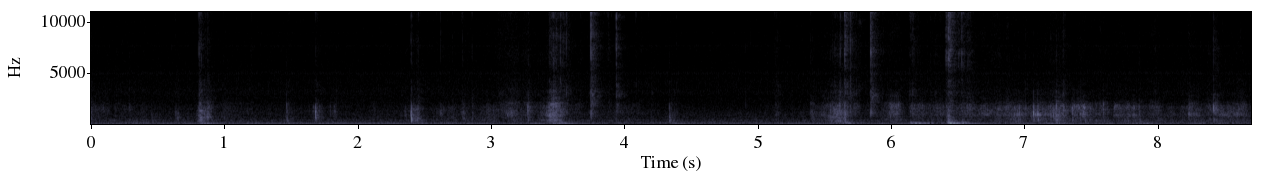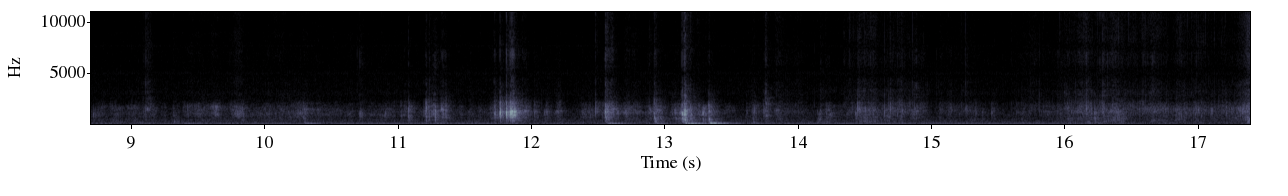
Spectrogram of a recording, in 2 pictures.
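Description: A small cardboard shipping box being handled and opened by hand: scattered clicks and taps, with scraping and crinkling of cardboard and packaging. A few sharper knocks come about two-thirds of the way through.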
